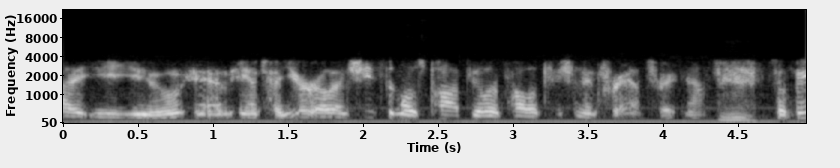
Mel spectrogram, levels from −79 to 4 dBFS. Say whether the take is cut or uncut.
uncut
